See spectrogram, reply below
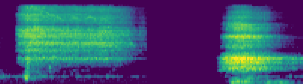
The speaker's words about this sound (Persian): بیاید یه نفس عمیق دیگه بکشیم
